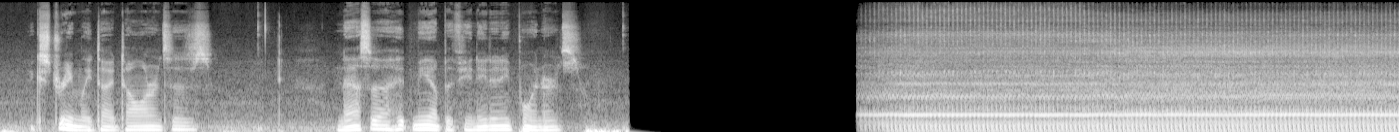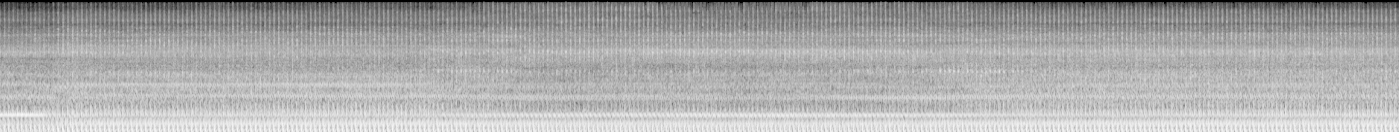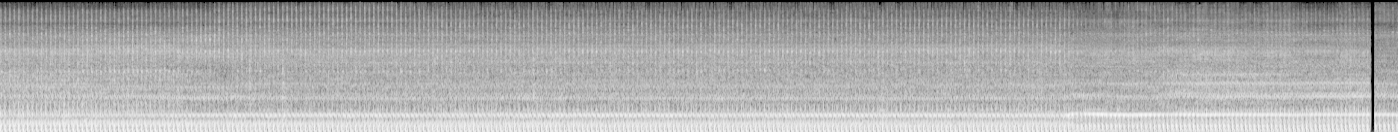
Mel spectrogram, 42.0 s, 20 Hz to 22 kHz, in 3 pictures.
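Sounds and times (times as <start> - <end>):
small gasoline engine running: 8.6 - 41.9.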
